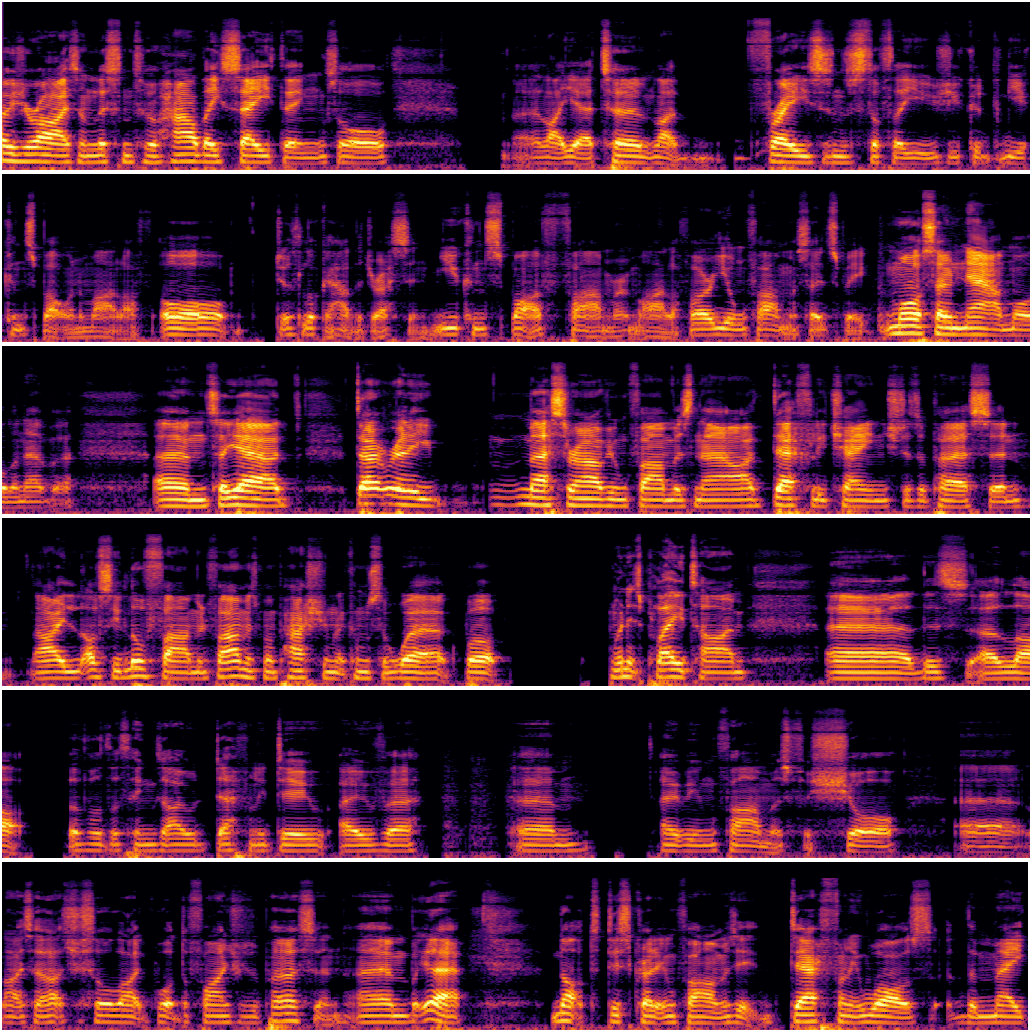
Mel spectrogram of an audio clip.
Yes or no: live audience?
no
